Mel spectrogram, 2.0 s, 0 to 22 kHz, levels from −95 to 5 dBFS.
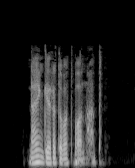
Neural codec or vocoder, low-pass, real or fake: none; 7.2 kHz; real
